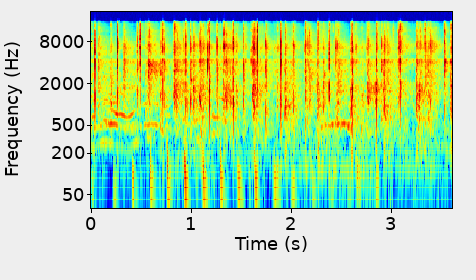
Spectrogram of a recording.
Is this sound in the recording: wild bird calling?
no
